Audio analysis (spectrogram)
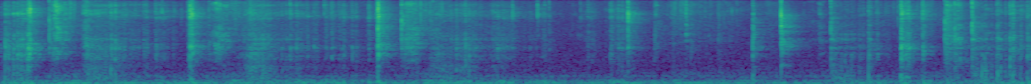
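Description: A solid, dry yellow bar of soap held in the hand is shaved into curls with a utility knife blade. Crisp, bright scraping and cutting strokes come in quick, irregular bursts over a steady low rumble, each stroke ending abruptly with no ring.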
